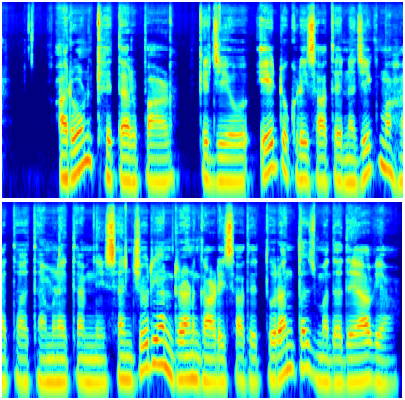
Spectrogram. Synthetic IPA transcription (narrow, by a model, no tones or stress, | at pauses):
əɾuɳkʰet̪əɾpaɭked͡ʒeoeʈʊkɽisat̪ʰenəd͡ʒikmãɦət̪at̪emɳ̃et̪emnisɛ̃ɲt͡ʃuɾijənɾəɳɡaɽisat̪ʰet̪ʊɾənt̪əd͡ʒməd̪əd̪eaʋja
